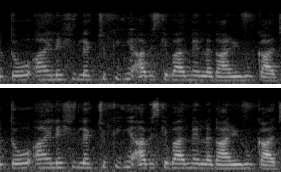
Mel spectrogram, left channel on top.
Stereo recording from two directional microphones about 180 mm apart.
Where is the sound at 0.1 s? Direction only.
15° right (ahead or behind).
